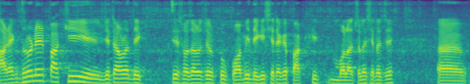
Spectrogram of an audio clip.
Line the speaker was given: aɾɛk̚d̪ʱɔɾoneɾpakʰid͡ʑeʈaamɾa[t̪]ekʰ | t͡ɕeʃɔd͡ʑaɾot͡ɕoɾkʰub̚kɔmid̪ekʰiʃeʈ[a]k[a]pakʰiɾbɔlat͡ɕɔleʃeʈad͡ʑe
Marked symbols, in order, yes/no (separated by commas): no, yes, no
